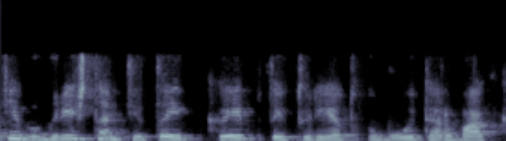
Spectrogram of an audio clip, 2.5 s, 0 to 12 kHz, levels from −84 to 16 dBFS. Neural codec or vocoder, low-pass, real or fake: none; 7.2 kHz; real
